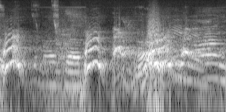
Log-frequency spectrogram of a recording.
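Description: A German Shepherd-type dog giving a string of short whining, yelping calls that rise and fall in pitch, with one louder bark about one and a half seconds in.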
